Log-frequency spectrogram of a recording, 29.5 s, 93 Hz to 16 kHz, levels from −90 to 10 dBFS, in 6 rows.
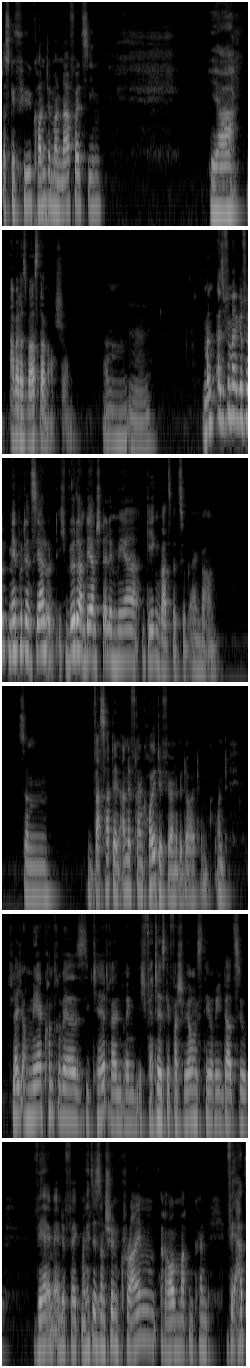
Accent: German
